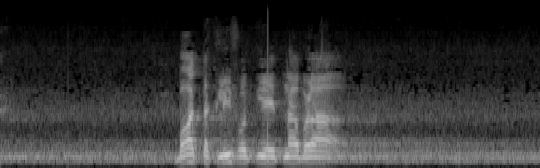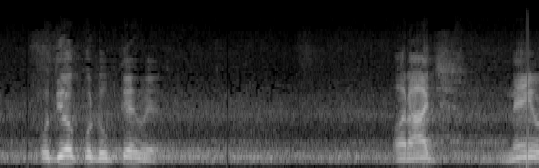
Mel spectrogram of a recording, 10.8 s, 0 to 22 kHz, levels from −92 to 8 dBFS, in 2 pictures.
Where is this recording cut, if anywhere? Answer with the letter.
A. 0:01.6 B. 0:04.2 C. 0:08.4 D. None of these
C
